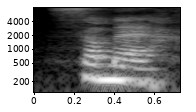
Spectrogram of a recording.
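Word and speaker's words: סמך: This is the samech. Okay, the ha in the word samech is pronounced like a very strong ha.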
